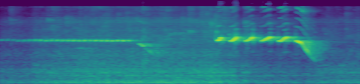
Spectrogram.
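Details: Sooty-headed bulbul lure song, used to provoke silent bulbuls into singing: a long steady high whistle, a short falling slur, then a quick run of wavering high notes ending in a sharp downward glide.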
